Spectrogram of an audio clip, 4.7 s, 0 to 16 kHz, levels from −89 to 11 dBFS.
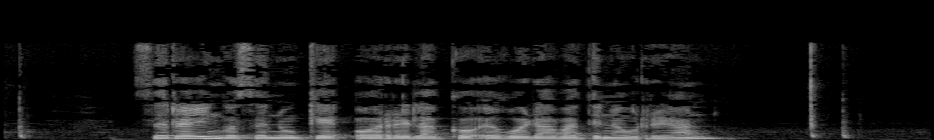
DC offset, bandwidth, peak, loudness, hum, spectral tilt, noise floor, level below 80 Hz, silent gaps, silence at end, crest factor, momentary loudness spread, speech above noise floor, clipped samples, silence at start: under 0.1%; 11.5 kHz; -8 dBFS; -23 LUFS; none; -6 dB/octave; -64 dBFS; -66 dBFS; none; 0.4 s; 16 dB; 16 LU; 41 dB; under 0.1%; 0.1 s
